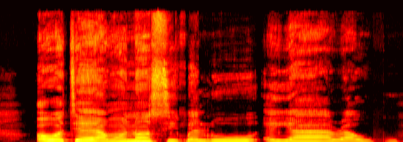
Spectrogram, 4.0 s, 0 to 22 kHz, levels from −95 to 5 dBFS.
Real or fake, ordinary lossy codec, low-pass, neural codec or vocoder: real; none; none; none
